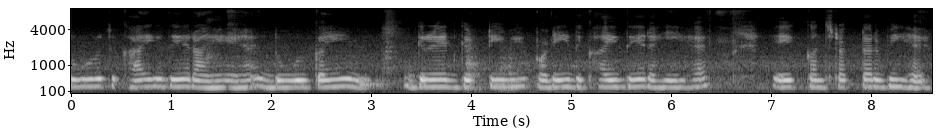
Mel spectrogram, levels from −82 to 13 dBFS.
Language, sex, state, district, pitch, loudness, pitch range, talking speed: Hindi, female, Bihar, Jahanabad, 205 Hz, -16 LUFS, 200-215 Hz, 120 wpm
